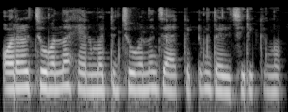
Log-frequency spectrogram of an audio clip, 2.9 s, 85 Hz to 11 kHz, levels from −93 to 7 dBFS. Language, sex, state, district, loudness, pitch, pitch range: Malayalam, female, Kerala, Kollam, -18 LUFS, 230 Hz, 215-240 Hz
